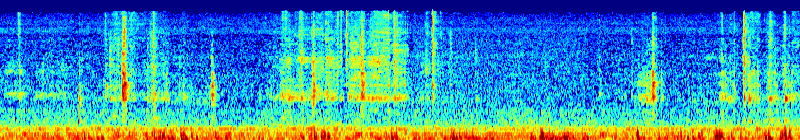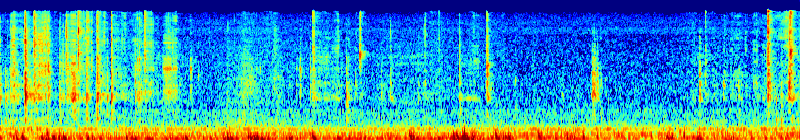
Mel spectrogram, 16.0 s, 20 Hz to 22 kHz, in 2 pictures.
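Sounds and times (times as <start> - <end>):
toy car handling clicks and rubs: 0.0 - 4.6, 6.3 - 10.0, 10.6 - 13.0, 14.9 - 16.0
low steady hum: 0.0 - 16.0.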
